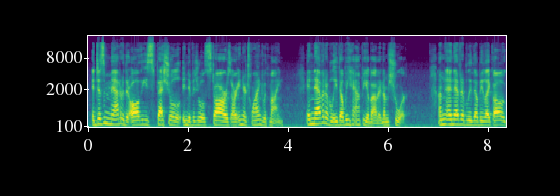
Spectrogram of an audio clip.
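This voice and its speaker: Hoarse, confrontational woman livestreamer. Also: on the low side. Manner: confrontational, profane, disjointed. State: hoarse throat. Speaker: livestream host. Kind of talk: rambling unscripted livestream monologue.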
